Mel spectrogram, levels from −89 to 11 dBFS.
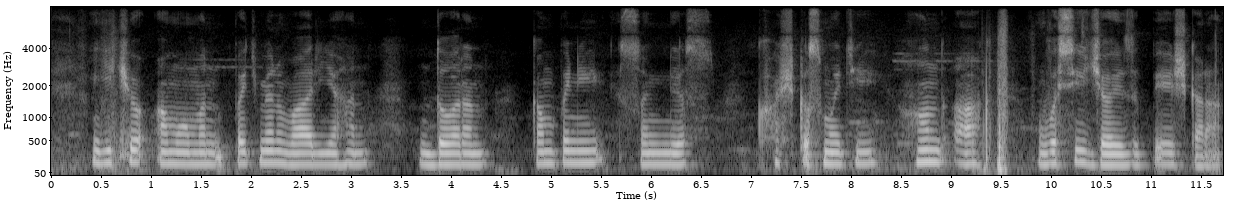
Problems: constant background noise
